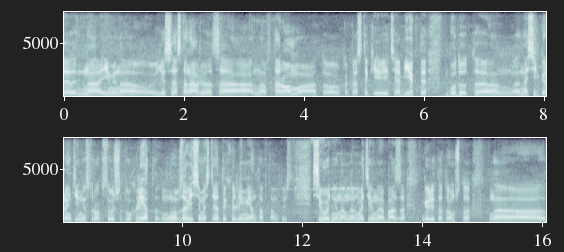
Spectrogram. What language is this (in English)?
Russian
